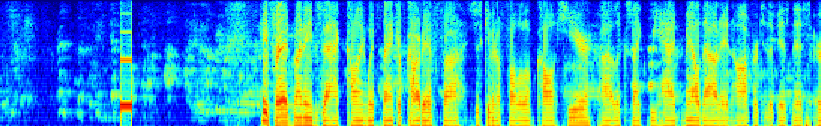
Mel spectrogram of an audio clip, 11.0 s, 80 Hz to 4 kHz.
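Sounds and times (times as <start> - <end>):
voicemail beep on a business answering machine: 1.6 - 1.8
speech: 3.5 - 10.9.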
